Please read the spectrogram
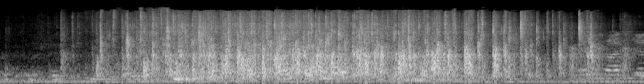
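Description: Audience applauding, the clapping building up about a second in and dying away near the end.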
